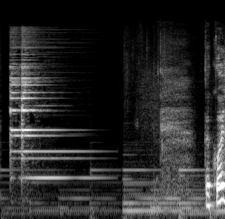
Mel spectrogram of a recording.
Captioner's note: bells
